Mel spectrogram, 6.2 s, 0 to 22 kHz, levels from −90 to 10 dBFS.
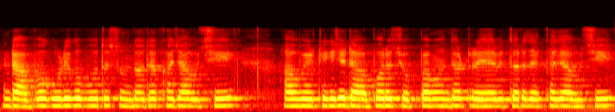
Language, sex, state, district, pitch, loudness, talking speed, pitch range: Odia, female, Odisha, Khordha, 245 Hz, -14 LUFS, 145 wpm, 240-250 Hz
